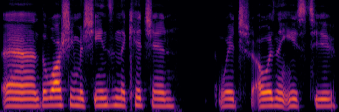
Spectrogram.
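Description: A woman's voice: mid-range voice, monotone, a little slow, smooth, no echo, studio quality. A woman from the Midwest, chatting casually as a podcast guest and laughing as she tells stories. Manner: chatty, laughs often while telling stories. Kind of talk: casual chat.

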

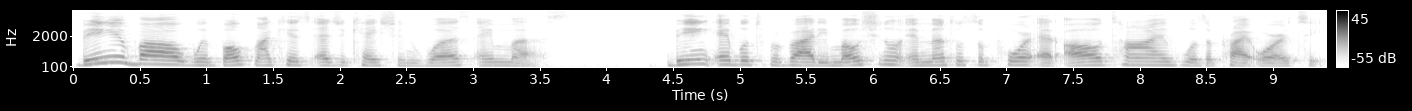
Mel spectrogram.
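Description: Calm woman from California. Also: fairly low pitch, normal speed. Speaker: guest mother.

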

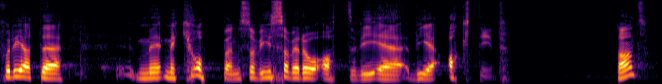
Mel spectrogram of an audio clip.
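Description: A man preaching a teaching sermon in a conversational way, speaking straight to his listeners and checking in with quick questions. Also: a little high, lively intonation, no room sound, clean studio sound.

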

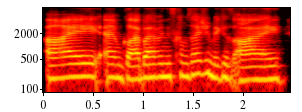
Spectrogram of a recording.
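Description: A woman speaking openly and emotionally in a casual conversation, telling her story with lively candour. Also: medium pitch, quick pace, dry recording, clean studio sound. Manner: open, emotional, animated storytelling.

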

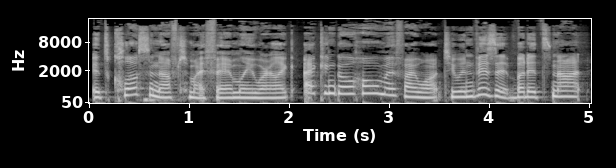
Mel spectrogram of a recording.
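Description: A woman from Minnesota chats as a guest on a studio podcast. She talks in an easygoing, unhurried way and laughs easily. Her voice carries a gravelly fry. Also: on the high side, expressive. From Minnesota, USA. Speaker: guest, graphic designer. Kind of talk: casual interview chat. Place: recording studio.

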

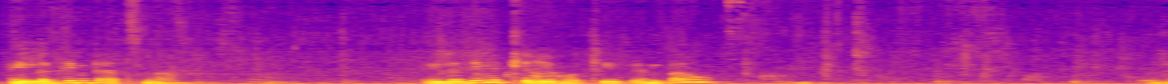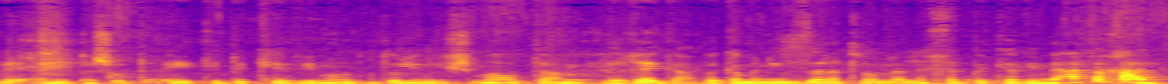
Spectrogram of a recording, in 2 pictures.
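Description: A woman giving a spiritual morning class, telling stories and acting out quotes with sudden high jumps in her voice. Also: steady tone, pauses often, slight background noise. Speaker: spiritual teacher.

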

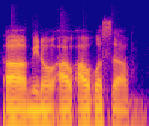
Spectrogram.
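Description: A man's voice: on the low side, level tone, measured pace, a bit bright, clear, resonant tone, dry recording, muffled recording, soft background music. A man from Malaysia, a podcast guest in his thirties, telling his story in a casual interview, with many fillers and restarts. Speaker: podcast guest, entrepreneur coach.

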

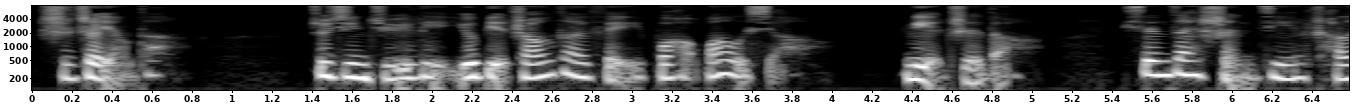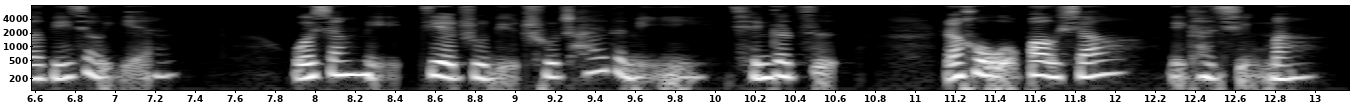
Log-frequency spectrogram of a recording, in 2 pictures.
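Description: A woman voicing a stern middle-aged male bureau chief with a smooth, falsely polite official tone. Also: fairly high pitch, fairly even intonation, moderate pace, mellow, dry recording, studio quality.

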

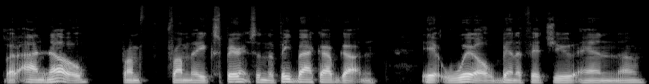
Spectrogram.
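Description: Low and creaky, with a darkish, steady tone, the older East Tennessee man speaks a little slowly. A musician and author, he's a guest on an interview, explaining things in an earnest, folksy, conversational manner for promotion. The recording is dry.

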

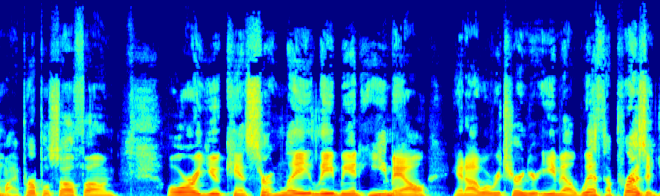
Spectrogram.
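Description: Playing Santa Claus on a children's podcast, a man reads a storybook chapter aloud, chuckling like a grandfather. His voice is fairly high and fairly bright.

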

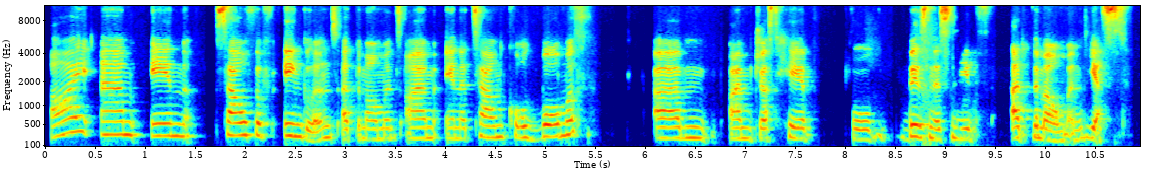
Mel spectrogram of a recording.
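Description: Woman, nutrition advisor guest, unhurried and halting, filler words throughout. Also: medium pitch, fairly even intonation. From Estonia. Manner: hesitant, many fillers. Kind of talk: webinar interview.

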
